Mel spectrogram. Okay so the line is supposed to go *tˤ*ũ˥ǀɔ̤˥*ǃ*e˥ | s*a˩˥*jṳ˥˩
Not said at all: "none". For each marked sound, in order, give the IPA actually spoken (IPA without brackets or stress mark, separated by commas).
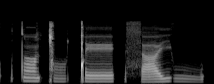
tˤ, ǃ, a˩˥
